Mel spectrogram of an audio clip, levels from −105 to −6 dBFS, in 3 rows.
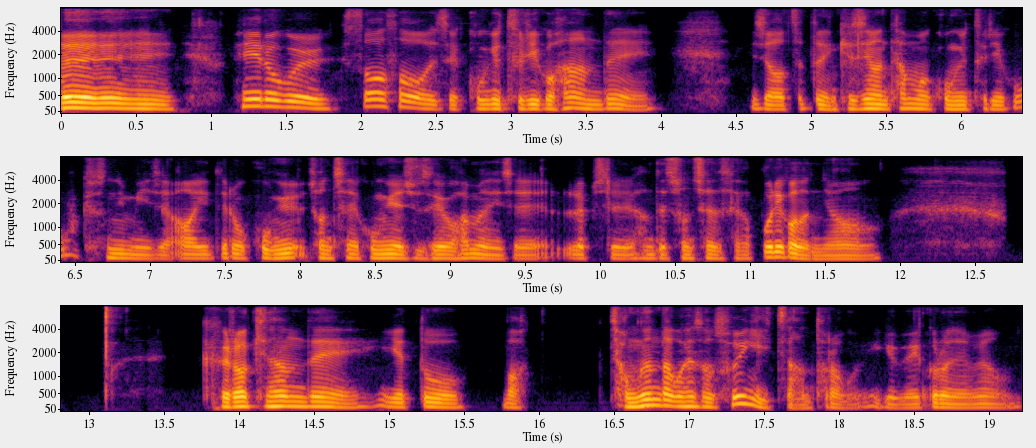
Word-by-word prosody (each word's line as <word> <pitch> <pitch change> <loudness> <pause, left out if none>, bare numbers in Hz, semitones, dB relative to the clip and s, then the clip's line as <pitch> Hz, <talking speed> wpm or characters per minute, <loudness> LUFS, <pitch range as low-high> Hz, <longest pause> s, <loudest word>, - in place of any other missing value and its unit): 예예예 145 -5 +9 0.4
회의록을 175 -9 +3
써서 185 -8 0
이제 120 0 -7
공유 125 +1 0
드리고 125 0 -1
하는데 130 -5 -2 0.6
이제 130 -1 -4
어쨌든 120 0 -3
교수님한테 125 +1 +1
1 140 -1 -1
번 125 -2 -1
공유 115 -1 -1
드리고 125 - -7
교수님이 120 -5 -4
이제 105 +1 -8
"아 115 +1 -2
이대로 115 +2 -3
공유 125 +3 -1
전체 120 0 -4
공유해 115 0 +1
주세요." 110 0 -2
하면 120 -2 -1
이제 100 +1 -7 0.2
랩실한테 110 0 -5
전체를 110 0 -4
제가 110 0 -11
뿌리거든요. 100 -9 +1 1.9
그렇긴 140 +2 +4
한데 135 -4 +2
이게 125 -4 -2
또 120 -3 +1 0.2
막 - - -5 0.5
적는다고 150 +2 +5
해서 135 -2 +1
소용이 195 - +2
있지는 95 - -5
않더라고요. 100 +4 -9
이게 140 - -7
왜 95 +1 -5
그러냐면 105 +1 -3
120 Hz, 330 characters per minute, -25 LUFS, 110-135 Hz, 1.9 s, 예예예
